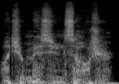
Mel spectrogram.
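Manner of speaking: close whispered voice. Voicing an unseen figure whispering into a player's ear: whispering in your ear. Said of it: "somebody's whispering over your right soldier".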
